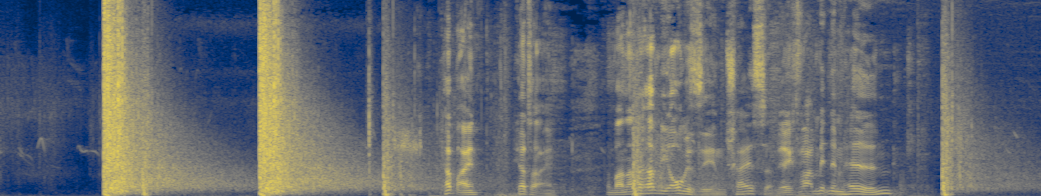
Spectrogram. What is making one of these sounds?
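A gun fires loud single shots that ring out.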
